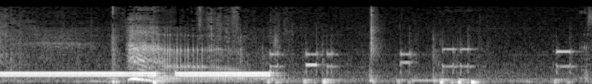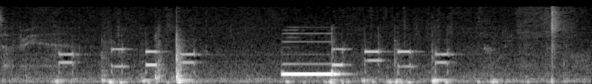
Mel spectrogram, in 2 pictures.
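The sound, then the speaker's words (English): A steady dial tone gives way to a quick series of telephone keypad beeps, each short two-pitch tone pressed in uneven bursts, with a brief ringback tone midway and faint room noise beneath, as a call is placed from a Taney County Board of Equalization session. “But let's get him on the phone, let him talk to us.”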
